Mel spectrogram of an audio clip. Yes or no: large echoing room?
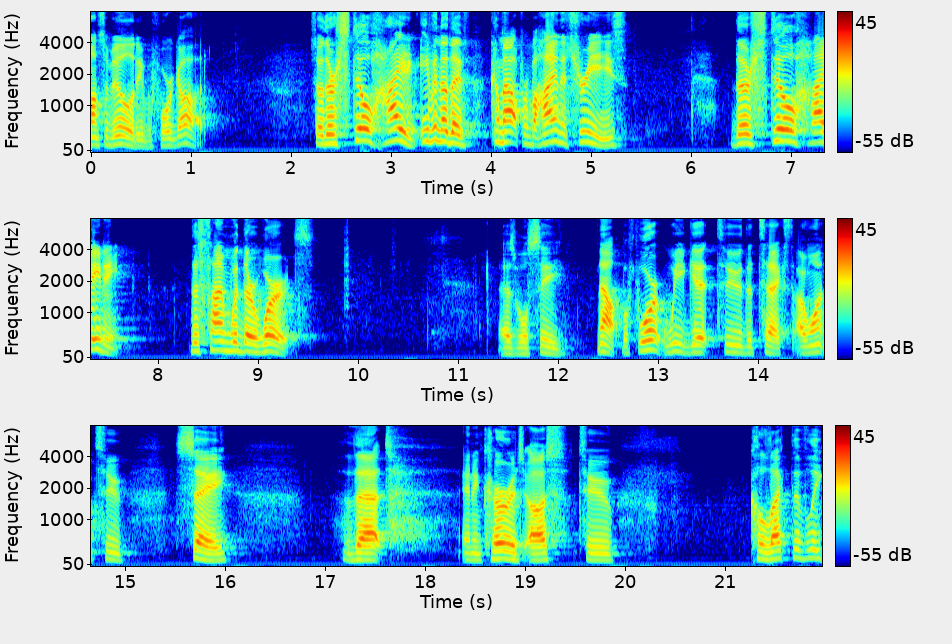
yes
